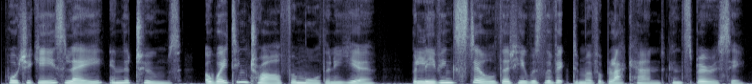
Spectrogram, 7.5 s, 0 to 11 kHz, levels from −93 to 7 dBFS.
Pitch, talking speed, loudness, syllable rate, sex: 195 Hz, 190 wpm, -18 LUFS, 5.1 syllables/s, female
